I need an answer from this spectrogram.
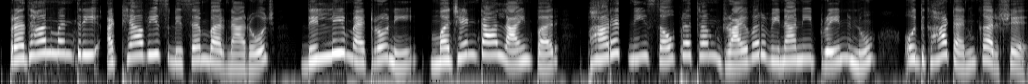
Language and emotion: Gujarati, neutral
